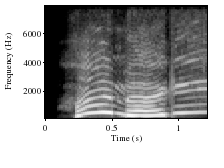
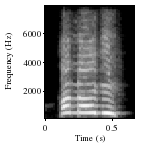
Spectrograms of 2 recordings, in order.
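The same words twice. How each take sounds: First: It is said in a put-on dog voice. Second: It is said in his normal voice.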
